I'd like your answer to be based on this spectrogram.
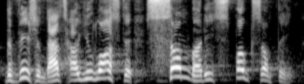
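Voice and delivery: loud, emphatic sermon delivery; forceful preaching. Real, not acted. Preacher confronting those who lost the vision, forceful preaching. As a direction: drive it home to the congregation, loud.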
